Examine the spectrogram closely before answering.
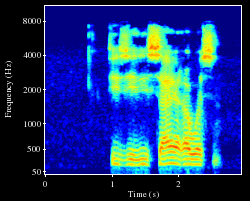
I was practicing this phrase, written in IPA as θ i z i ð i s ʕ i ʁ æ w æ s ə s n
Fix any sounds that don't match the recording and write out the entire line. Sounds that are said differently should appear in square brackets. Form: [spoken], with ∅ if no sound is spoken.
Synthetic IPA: θ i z i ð i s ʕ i ʁ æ w æ s ə [∅] n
